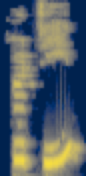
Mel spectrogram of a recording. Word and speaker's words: petit: Petit, petite. Ici, le T, c'est muet, silent. We are not going to pronounce it. But after adding the E, we have to pronounce it. Petit, petite.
